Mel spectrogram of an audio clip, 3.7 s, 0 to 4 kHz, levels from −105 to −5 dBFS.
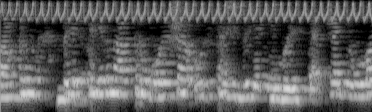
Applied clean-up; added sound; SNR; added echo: classical method WPE with log-MMSE.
